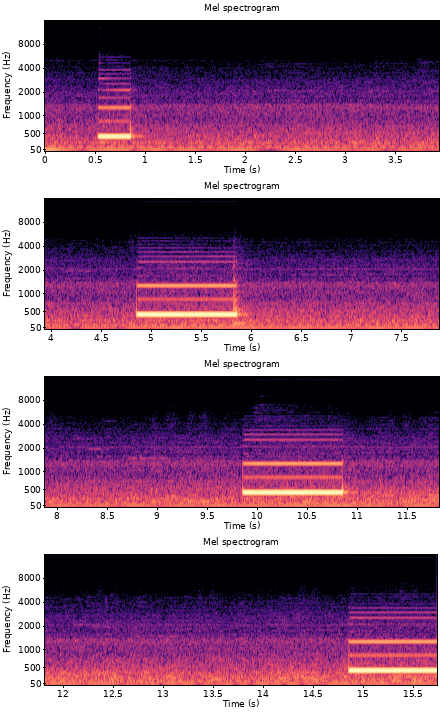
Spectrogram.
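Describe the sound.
Telephone line tone heard while calling a friend: four steady electronic beeps, each about a second long and spaced roughly five seconds apart, with the first one shorter, over a constant low hum.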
